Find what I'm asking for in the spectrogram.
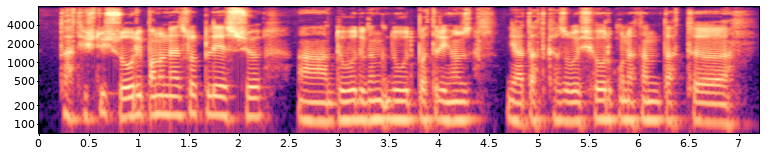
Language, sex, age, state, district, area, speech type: Kashmiri, male, 18-30, Jammu and Kashmir, Budgam, rural, spontaneous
